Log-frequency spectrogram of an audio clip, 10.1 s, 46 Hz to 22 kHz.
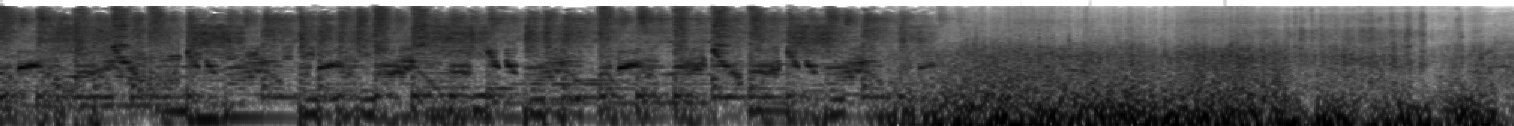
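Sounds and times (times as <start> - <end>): wind buffeting microphone: 5.8 - 10.0.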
